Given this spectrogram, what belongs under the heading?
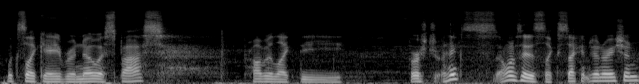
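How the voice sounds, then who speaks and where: Speaking at a fairly quick pace with long, frequent pauses, a man uses a medium pitch and ordinary pitch variation. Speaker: car vlogger. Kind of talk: casual travel vlog commentary. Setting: outdoors at a junkyard.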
